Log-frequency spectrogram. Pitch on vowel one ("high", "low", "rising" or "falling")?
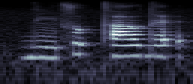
low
